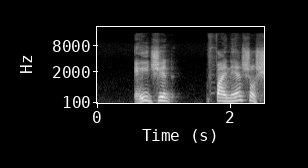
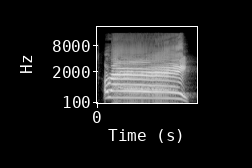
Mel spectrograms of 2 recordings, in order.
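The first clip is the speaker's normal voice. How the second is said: high, loud mock cheer; sarcastic hooray; 10 semitones higher, 5 dB louder than usual. Real, not acted. Fan mocking news of another injury, sarcastic cheer.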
